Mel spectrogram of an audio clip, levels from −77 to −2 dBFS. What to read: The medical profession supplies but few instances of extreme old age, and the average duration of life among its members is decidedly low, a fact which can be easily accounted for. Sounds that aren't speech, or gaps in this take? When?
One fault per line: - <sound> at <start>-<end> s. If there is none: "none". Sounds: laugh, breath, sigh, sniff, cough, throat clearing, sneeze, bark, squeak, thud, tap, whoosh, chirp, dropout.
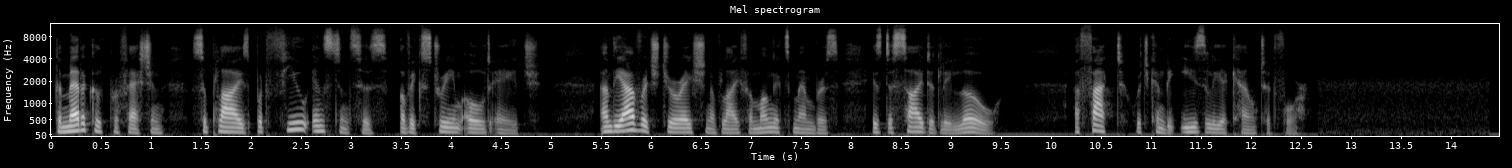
none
